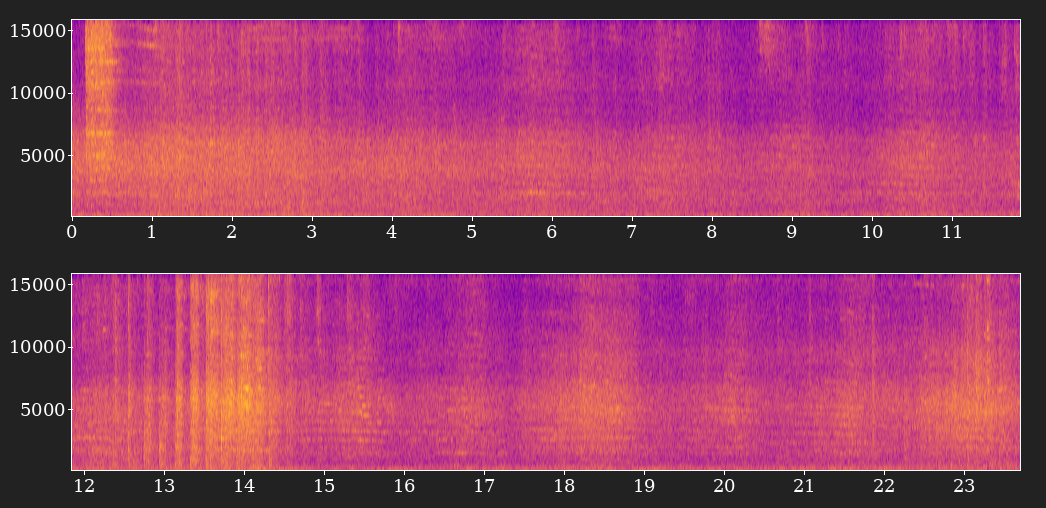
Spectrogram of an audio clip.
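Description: Double-stack intermodal freight cars rolling past close by, their steel wheels clattering rhythmically over the rails with a steady rumble. A louder rush of clatter builds and peaks about thirteen to fourteen seconds in.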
